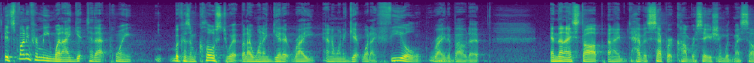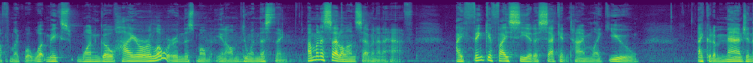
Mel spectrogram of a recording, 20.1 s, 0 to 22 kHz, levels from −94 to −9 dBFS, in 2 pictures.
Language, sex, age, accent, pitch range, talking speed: English, male, 40-59, American, 100-140 Hz, 260 wpm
